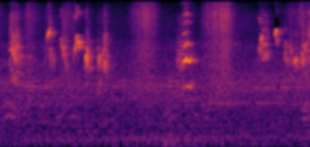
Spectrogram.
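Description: Caged songbird giving short, high chirps in three quick groups: one in the first second or so, a brief one past the middle, and one near the end.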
